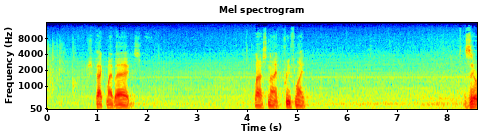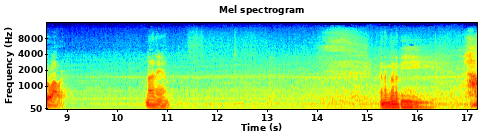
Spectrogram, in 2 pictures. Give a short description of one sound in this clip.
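A man speaks slowly and dramatically, in short phrases with long pauses.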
